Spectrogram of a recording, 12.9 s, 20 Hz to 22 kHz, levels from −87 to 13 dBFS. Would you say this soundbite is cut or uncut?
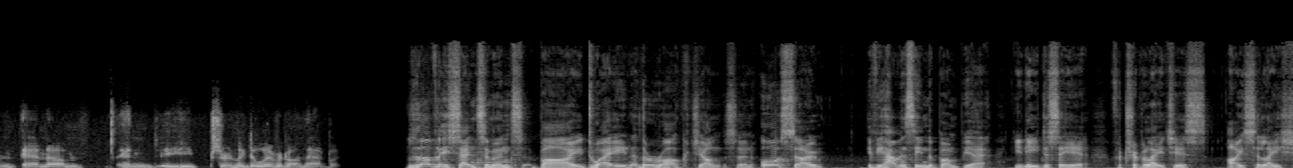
uncut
